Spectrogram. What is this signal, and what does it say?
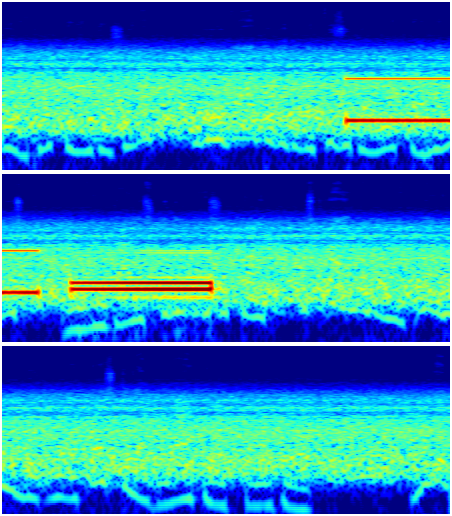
Aircraft SELCAL, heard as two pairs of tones, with radio static, fading and speech in Hungarian. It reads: BR-CE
